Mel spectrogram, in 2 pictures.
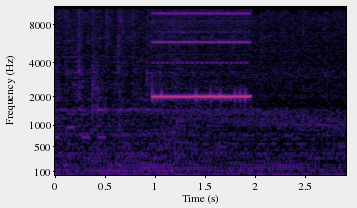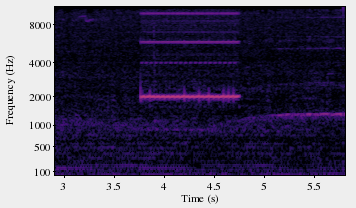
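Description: A phone rings with a repeated electronic tone.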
